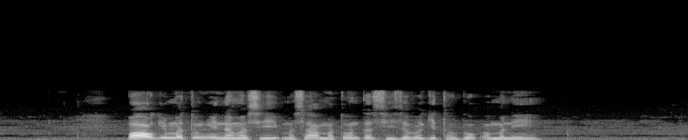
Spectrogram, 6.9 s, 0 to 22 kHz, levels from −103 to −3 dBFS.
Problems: constant background noise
